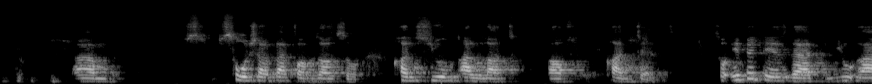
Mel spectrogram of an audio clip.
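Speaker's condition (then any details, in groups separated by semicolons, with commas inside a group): No condition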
